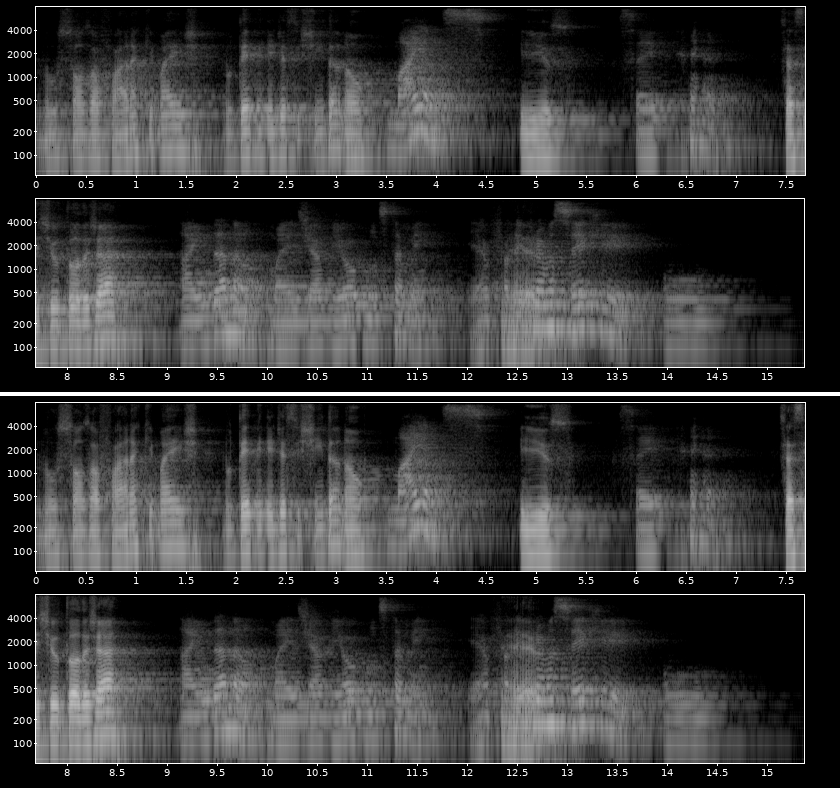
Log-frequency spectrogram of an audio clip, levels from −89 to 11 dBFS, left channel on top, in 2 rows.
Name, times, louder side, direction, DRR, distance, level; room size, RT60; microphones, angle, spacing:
voice 1, 0.0-3.3 4.8-5.3 7.5-8.6 12.3-12.8, right 4 dB, 40° right, 11 dB, 0.4 m, -28 dB
voice 2, 3.5-4.5 6.0-6.8 9.1-11.6 12.0-13.6 14.0-14.4, equal, 10° right, 1 dB, 1.0 m, -35 dB
14.0 x 9.1 x 3.6 m, 1.5 s
head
